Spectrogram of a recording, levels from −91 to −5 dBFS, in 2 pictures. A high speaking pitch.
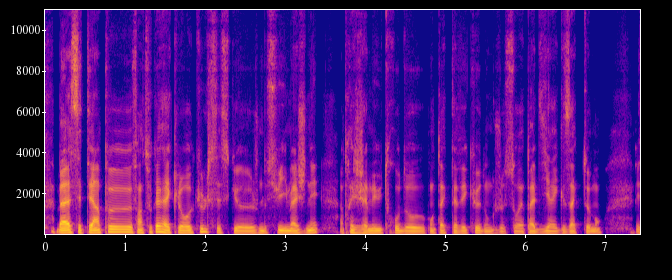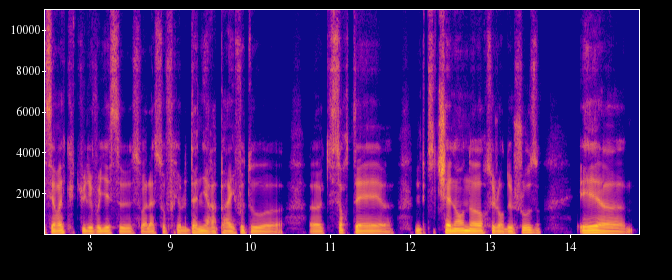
No: very low, 90 Hz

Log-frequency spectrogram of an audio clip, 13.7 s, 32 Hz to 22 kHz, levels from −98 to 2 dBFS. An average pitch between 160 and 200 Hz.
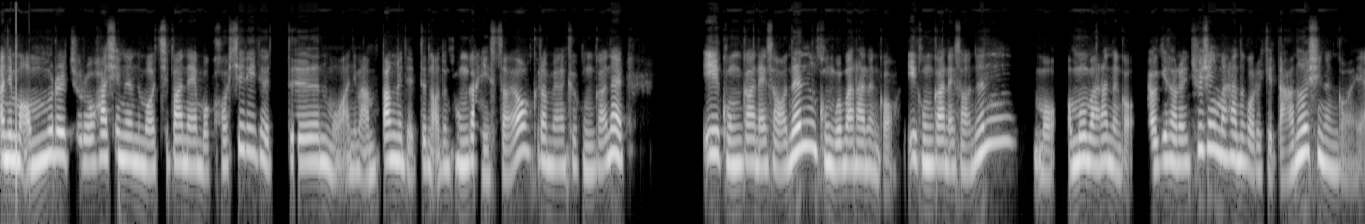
Yes: high, 190 Hz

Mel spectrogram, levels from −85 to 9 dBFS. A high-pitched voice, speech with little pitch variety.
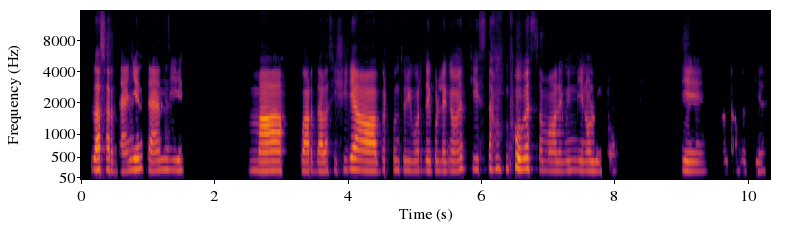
Yes: high, 210 Hz; narrow, 1.9 semitones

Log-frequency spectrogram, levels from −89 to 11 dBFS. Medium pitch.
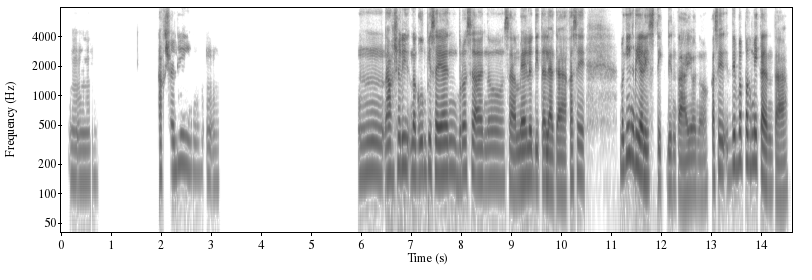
Yes: medium, 150 Hz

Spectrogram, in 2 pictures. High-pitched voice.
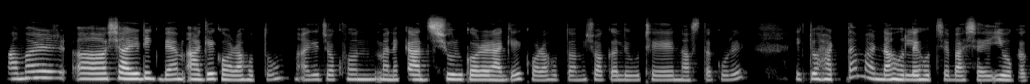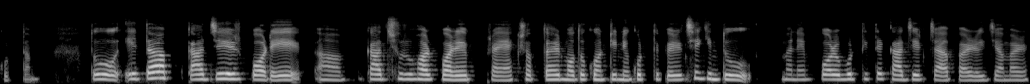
Yes: high, 220 Hz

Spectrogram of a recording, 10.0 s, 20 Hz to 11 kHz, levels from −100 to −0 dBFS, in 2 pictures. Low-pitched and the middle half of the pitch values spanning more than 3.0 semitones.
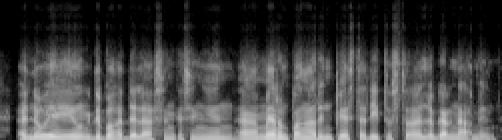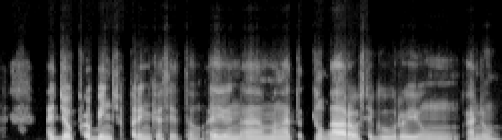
Yes: low, 125 Hz; average, 3.5 semitones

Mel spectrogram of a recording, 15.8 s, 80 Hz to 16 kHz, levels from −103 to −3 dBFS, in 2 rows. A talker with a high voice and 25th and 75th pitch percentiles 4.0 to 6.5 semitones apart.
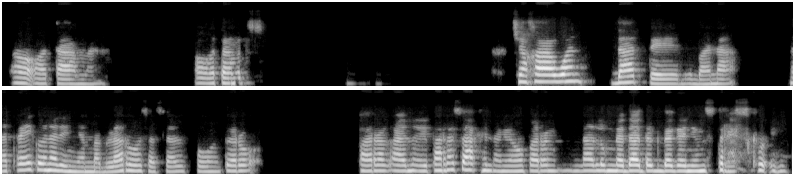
No: high, 230 Hz; narrow, 2.6 semitones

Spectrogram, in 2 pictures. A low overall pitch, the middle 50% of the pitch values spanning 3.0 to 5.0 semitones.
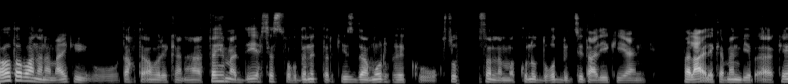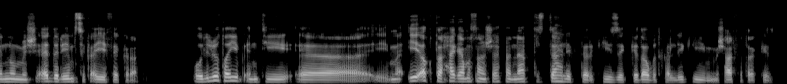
Yes: low, 115 Hz; average, 3.4 semitones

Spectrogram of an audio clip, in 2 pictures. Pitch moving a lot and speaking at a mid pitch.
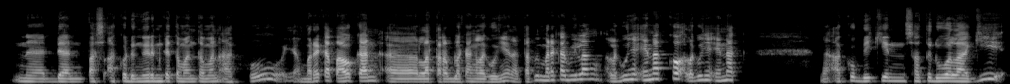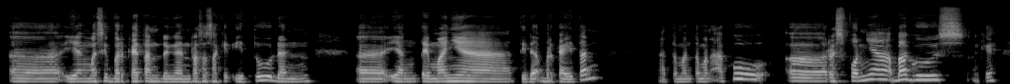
Yes: wide, 5.8 semitones; medium, 145 Hz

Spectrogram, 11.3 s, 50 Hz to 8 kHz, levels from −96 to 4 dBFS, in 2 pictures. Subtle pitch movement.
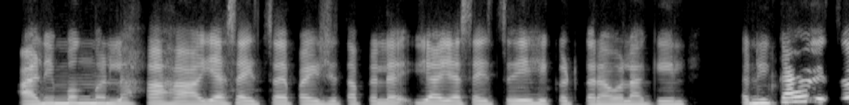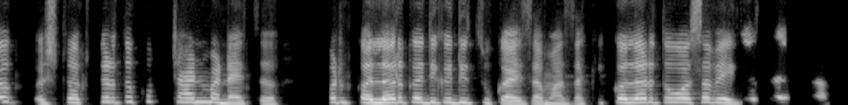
No: wide, 5.4 semitones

